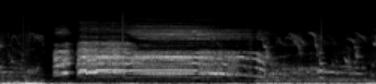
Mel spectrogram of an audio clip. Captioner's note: rooster crowing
